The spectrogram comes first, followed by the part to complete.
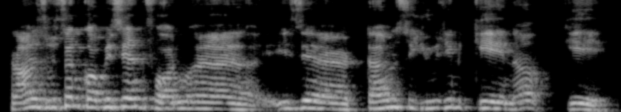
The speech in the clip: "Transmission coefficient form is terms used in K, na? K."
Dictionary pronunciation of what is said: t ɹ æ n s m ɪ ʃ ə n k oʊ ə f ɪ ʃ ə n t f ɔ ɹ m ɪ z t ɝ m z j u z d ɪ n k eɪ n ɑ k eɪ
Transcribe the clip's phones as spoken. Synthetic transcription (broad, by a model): t ɹ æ n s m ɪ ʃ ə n k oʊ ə p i s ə n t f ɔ ɹ m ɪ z t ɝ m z j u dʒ ɪ n k eɪ n ɑ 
